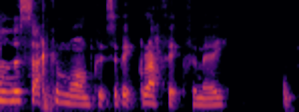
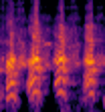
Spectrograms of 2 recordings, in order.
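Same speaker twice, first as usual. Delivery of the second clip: a sudden burst of high, loud laughter; 12 semitones higher, 8 dB louder than usual. Real, not acted. Laughing at the head-twist joke.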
